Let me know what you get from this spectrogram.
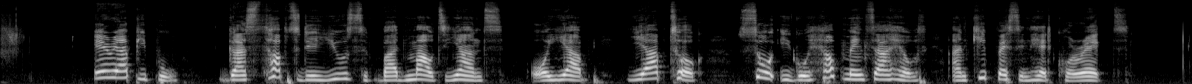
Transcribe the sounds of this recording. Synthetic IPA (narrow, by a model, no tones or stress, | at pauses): eɹiapipəl | ɡastʰɔptdejuzbad̚maʊtjãnts | ʔɔjab | jab̚tʰɔk | soʔiɡohɛlˠpmɛ̃ntalɦɛlˠθ | ʔãnkʰipːɛsĩnɦɛdkʰɔɹɛk̚t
